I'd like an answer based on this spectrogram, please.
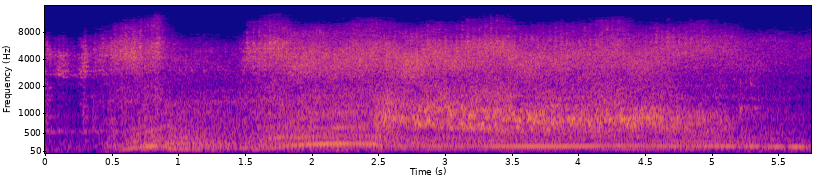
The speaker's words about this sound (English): But the van drove off.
